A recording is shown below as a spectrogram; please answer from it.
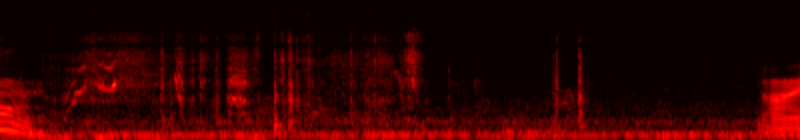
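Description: A few short clicks and light scraping as the lid of a Mitsubishi induction-heating rice cooker is unlatched and swung open.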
